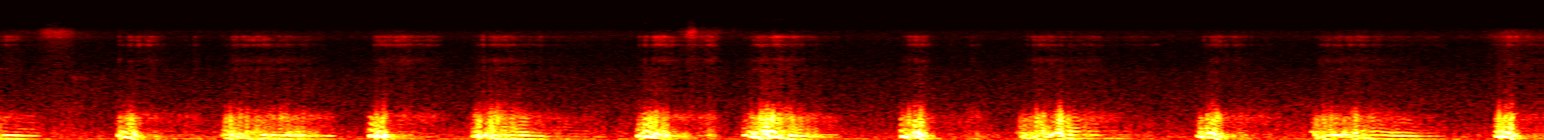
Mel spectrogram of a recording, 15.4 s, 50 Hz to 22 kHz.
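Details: A sleeping infant snoring in a quiet room: soft, regular, rattling snores with each breath, about 22 breaths a minute.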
